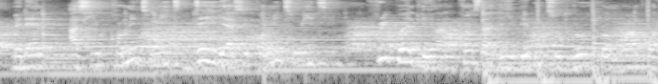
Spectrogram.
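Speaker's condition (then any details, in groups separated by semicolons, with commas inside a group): No condition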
